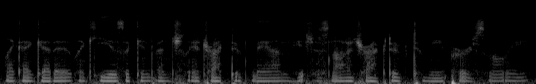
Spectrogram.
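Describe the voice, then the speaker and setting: A woman streamer chatting casually in a soft, breathy whisper, rambling along in ASMR style on a livestream. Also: low-pitched, completely flat delivery, a little fast, slight background noise. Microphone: close ASMR microphone.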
